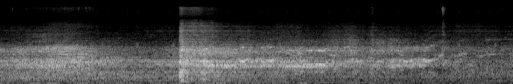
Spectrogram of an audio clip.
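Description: Car tyres skidding, with a sharp crash of a collision about two seconds in that is the loudest moment, and more skidding after it that fades out near the end.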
